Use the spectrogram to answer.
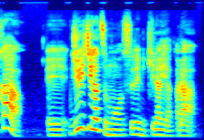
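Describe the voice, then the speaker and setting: Casting note: Kansai-accented woman, comic co-host, animated pitch, rambling and playful. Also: normal speed. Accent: Kansai Japanese. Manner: lively, rambling, teasing. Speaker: comedian and podcast co-host. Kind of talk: casual banter.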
